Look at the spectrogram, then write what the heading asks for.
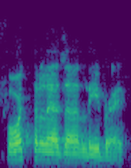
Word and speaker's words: Fortaleza Libre: Fortaleza Libre.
